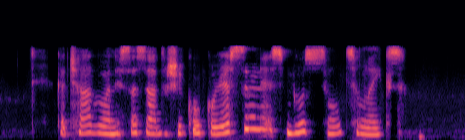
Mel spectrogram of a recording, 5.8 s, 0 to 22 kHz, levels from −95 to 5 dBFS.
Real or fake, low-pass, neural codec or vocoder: fake; 5.4 kHz; codec, 16 kHz, 2 kbps, X-Codec, HuBERT features, trained on balanced general audio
